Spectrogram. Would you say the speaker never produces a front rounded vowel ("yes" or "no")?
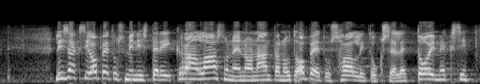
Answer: yes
